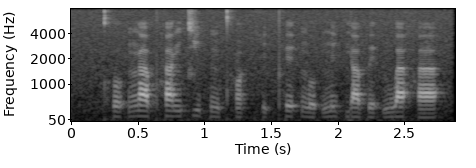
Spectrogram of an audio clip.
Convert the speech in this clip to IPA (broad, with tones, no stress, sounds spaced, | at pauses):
kʰ o˨ ʔ ŋ a˥˧ pʰ a˦ ŋ t͡ɕ i˥˧ p ĩ˨˩ t̪ʰ ɔ̃˨ t̚ h i˦ ʔ pʰ e˦ ʔ ŋ o˨ ʔ n̪ i˥˧ p j a˧ p e˨ ʔ n̪ w a˦ h a˧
